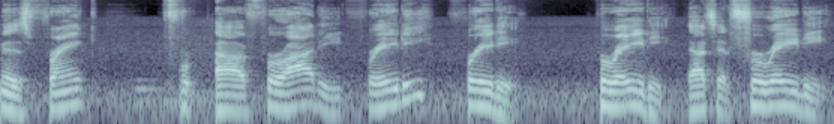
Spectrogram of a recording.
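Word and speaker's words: Furedi: Faradi. That's how you pronounce it.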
